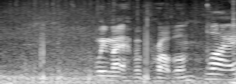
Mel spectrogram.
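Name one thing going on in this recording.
A young man speaks close by with animation.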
